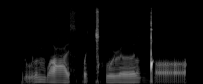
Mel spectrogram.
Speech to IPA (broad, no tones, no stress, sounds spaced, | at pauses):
ɾ ṵ l m b ɑ ʕ e s p ə ǀʰ u ɭ əː l ŋ͡ǃ ɑ̰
